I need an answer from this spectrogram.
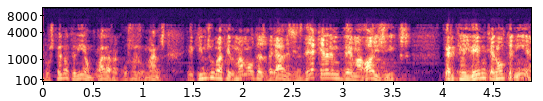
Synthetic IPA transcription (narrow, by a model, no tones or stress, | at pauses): bust̪enot̪əniaumplaðərəkursuzumansəkinzuβafiɾmamɔlˠt̪əzβeɣaðezinzðejəkeɾnd̪eməɣɔʒiks | pəɾkɛiðeŋkənowt̪əniə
